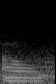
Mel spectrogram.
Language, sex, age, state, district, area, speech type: Sindhi, female, 45-60, Delhi, South Delhi, urban, spontaneous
